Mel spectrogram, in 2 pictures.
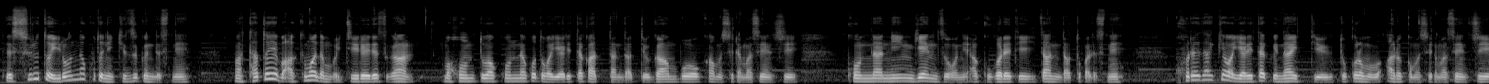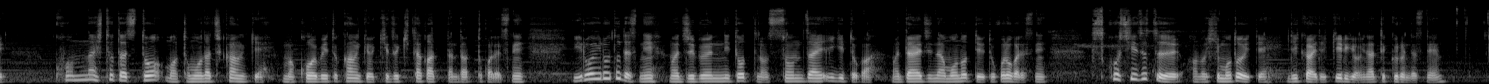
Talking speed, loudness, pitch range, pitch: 430 characters per minute, -24 LUFS, 125-160 Hz, 140 Hz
